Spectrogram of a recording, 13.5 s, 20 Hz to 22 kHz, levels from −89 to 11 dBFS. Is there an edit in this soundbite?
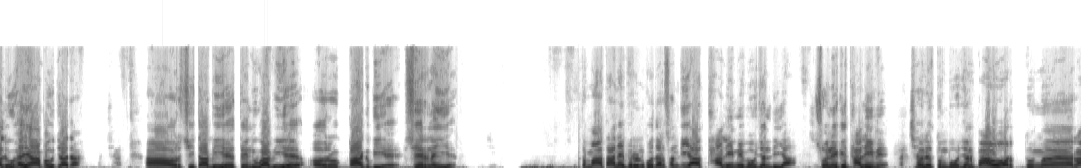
yes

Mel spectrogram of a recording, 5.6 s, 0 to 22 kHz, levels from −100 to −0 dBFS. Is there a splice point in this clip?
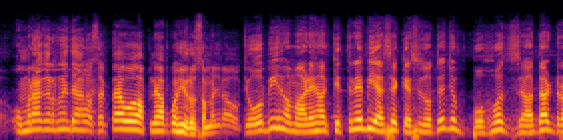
yes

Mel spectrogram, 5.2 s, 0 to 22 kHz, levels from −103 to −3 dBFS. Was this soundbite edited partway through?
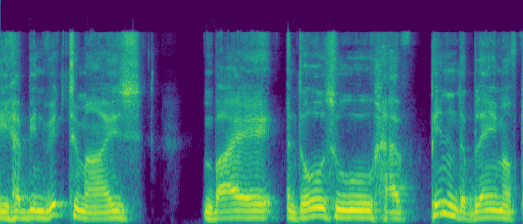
no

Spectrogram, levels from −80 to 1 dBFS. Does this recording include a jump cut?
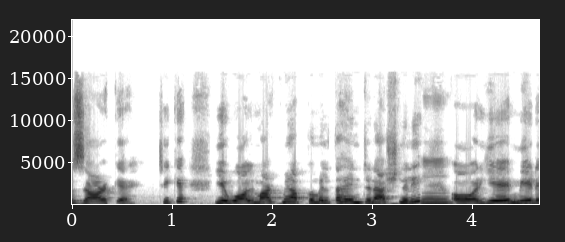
no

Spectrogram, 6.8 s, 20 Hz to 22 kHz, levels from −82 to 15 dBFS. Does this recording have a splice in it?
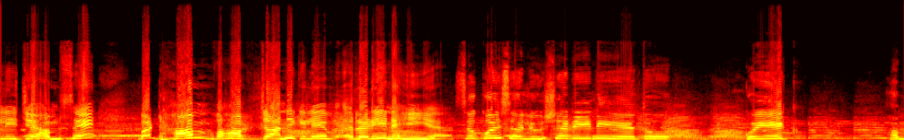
yes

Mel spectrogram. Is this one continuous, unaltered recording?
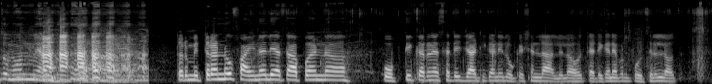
no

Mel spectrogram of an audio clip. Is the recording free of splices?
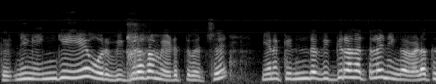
yes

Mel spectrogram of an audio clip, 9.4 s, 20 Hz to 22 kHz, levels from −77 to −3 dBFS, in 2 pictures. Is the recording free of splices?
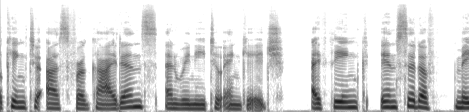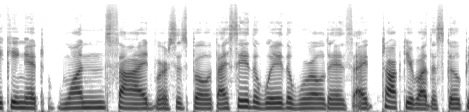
yes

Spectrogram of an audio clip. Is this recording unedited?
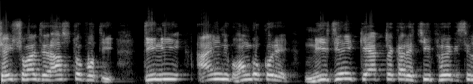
yes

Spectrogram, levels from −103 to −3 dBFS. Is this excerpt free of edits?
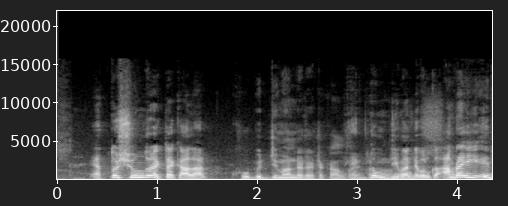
yes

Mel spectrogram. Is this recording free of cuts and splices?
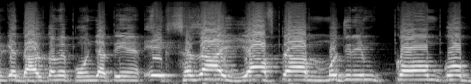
no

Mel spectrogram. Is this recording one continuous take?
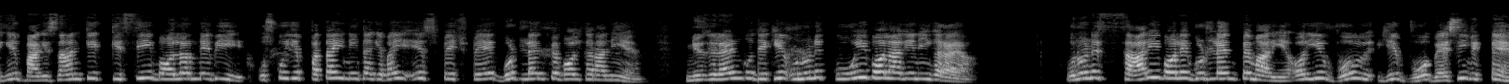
yes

